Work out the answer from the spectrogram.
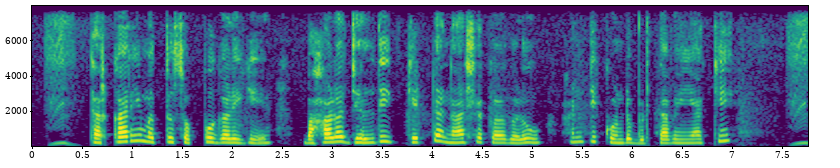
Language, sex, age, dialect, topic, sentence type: Kannada, female, 18-24, Central, agriculture, question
